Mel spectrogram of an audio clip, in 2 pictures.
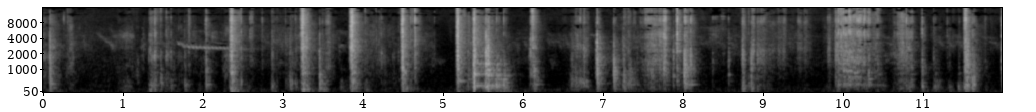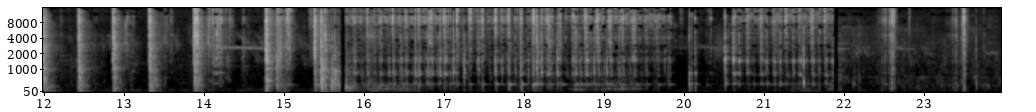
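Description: A heavy cleaver-style knife chopping and trimming green bamboo: irregular sharp knocks of the blade on the bamboo, with a few seconds of rapid, close-set strokes past the middle.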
